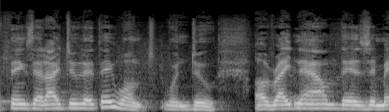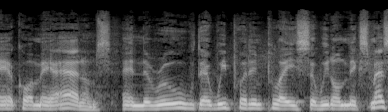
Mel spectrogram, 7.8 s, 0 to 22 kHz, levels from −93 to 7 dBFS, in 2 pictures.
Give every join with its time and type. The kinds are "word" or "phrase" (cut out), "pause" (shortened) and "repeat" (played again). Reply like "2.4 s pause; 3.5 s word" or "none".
none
